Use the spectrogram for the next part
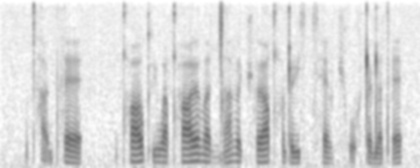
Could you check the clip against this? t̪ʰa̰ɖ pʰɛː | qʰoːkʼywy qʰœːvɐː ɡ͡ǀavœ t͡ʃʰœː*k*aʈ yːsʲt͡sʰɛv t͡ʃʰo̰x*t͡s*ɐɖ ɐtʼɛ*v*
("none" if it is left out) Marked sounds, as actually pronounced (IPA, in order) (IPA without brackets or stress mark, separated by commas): qʰ, ʈ, none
